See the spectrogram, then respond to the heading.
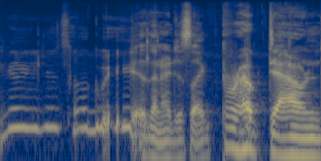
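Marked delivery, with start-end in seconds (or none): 0.0-1.4 high, breaking, pleading; a choked-up ask for a hug; to his girlfriend, imitated tearful plea. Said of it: "And I was like".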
